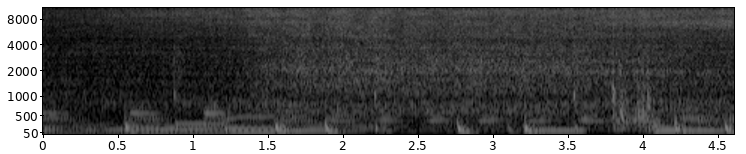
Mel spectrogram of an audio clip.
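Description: Mushrooms sizzle in a pan sauce, a close, steady crackling fry with soft scraping and stirring sounds throughout.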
